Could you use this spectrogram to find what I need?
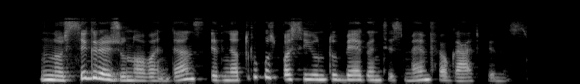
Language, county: Lithuanian, Utena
